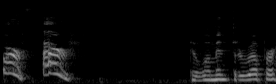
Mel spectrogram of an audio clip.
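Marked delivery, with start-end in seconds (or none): 0.0-0.8 high, loud yappy bark; playful dog bark. Acted. Ricky barks like a dog in the harness, high and loud. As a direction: bark like a puppy playing. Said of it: "began to jump about and bark".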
